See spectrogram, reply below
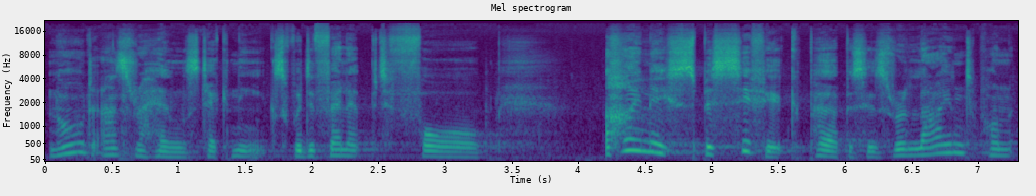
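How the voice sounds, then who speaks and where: Woman as a slow, solemn, low-lit vampire noblewoman in reverb. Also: warm tone, breathy edge, full character voice. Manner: formal, deliberate, measured phrasing with weighty pauses. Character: aristocratic female vampire scholar, solemn, formal and courteous. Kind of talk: scripted fantasy roleplay audio monologue. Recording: long hall-like reverb under prominent music.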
